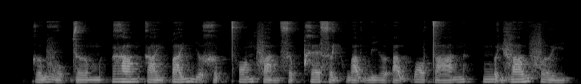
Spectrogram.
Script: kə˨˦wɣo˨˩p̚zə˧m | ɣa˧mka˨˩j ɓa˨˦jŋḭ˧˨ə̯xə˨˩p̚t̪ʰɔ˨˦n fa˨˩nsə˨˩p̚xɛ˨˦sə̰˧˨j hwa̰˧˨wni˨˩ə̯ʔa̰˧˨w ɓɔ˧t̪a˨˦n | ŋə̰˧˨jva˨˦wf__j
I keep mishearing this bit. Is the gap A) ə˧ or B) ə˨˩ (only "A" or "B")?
B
